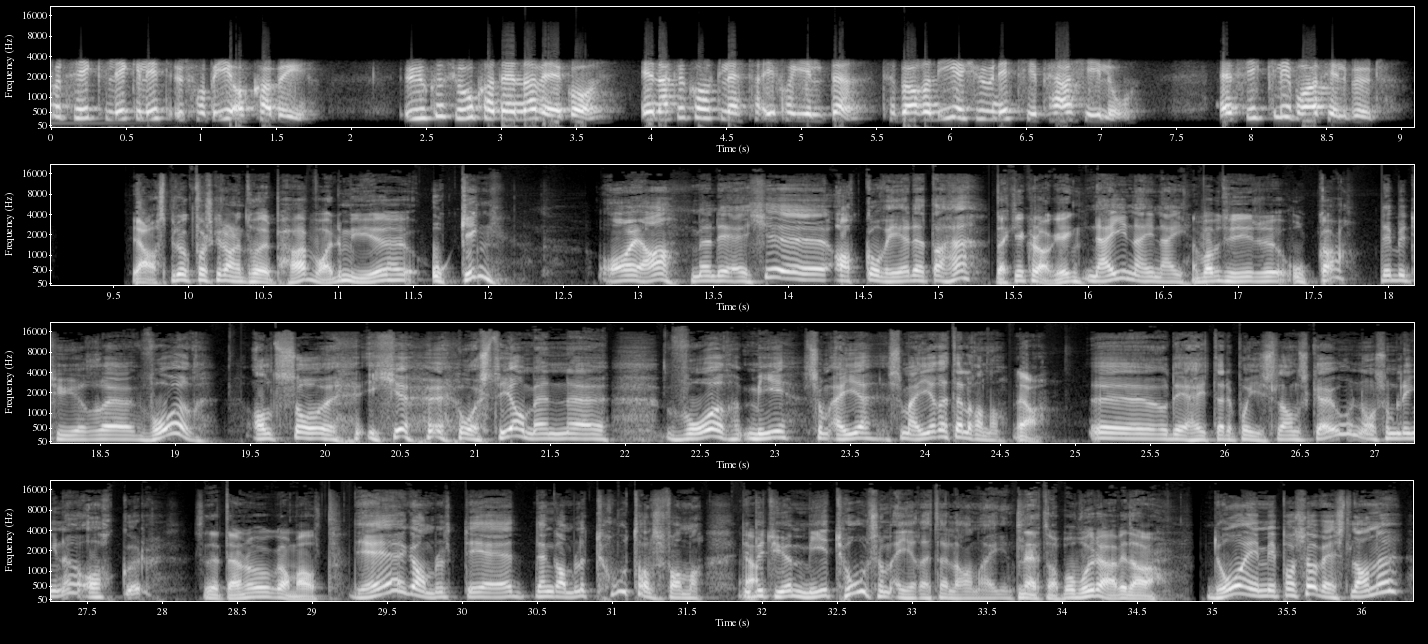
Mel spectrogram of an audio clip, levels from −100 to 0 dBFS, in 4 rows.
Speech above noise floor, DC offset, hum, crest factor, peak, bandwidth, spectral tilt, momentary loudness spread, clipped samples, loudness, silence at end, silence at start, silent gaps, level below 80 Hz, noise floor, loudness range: 74 dB; under 0.1%; none; 14 dB; 0 dBFS; 16.5 kHz; -5.5 dB/octave; 8 LU; under 0.1%; -14 LUFS; 0.1 s; 0 s; none; -46 dBFS; -88 dBFS; 5 LU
